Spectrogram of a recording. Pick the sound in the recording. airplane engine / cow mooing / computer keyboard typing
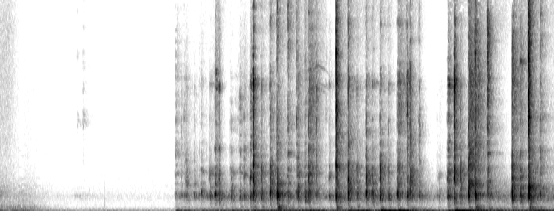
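computer keyboard typing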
